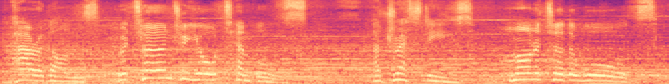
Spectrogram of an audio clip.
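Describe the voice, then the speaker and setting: Loud music surrounds a stately celestial ruler. She speaks slowly and imperiously, with stern composure, like the sovereign of a fantasy game realm. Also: mid-range voice, lively intonation. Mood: stately, commanding. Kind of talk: fantasy video game cinematic acting.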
